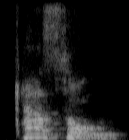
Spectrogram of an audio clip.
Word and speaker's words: castle: Castle castle Christmas passen listen mash mortgage nestle often. Okay, we don't pronounce the letter t in these words.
